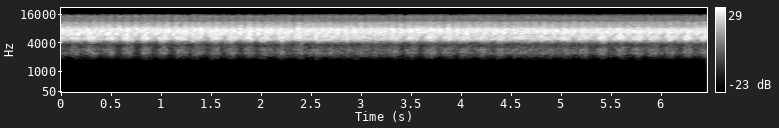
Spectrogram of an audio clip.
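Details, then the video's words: Cicadas keep up a loud, even, sizzling buzz, lightly pulsating, with nothing else audible behind it. "Scintillating Cicadas"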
